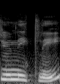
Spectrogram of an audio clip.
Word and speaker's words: Youniquely: No, just Uniquely. Uniquely. And it's spelled Youniquely.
